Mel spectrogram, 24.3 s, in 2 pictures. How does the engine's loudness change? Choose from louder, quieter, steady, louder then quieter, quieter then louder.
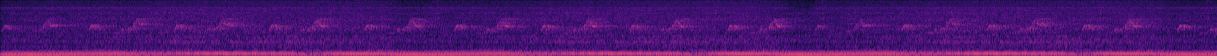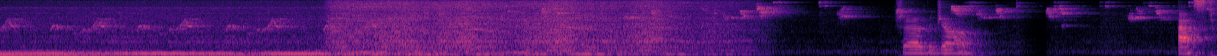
steady.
